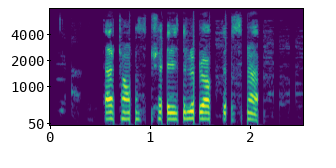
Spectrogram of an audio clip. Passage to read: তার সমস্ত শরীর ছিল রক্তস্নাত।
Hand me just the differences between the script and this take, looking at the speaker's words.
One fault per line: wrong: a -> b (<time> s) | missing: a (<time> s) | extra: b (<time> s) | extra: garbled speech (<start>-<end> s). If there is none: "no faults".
no faults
